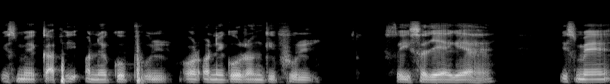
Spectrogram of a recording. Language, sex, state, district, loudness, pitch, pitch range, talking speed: Hindi, male, Bihar, Muzaffarpur, -19 LUFS, 110 Hz, 110-115 Hz, 145 wpm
